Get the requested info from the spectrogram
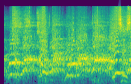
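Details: Puppies calling loudly and continuously, several overlapping high whines and yips wavering and rising, with no pause across the stretch.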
